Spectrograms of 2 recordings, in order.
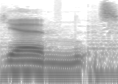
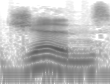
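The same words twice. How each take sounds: First: The name is said with a Swedish pronunciation. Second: The name is said with an English pronunciation. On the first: The speaker calls it right. "I have actual Swedish friends that confirm that the name is pronounced Jens" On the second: The speaker calls it wrong. "he pronounces it Jens as a sort of Anglophile"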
